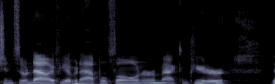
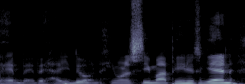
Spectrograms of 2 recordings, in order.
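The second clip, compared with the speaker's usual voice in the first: cheesy, swooping, fake flirty voice. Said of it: "I would not use that pickup line".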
